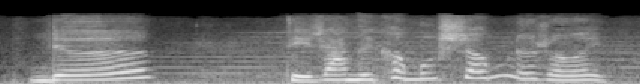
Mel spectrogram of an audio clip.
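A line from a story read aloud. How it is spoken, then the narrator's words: Smiling menace. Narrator (Vietnamese): Hà Thiết Thủ mỉm cười nói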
